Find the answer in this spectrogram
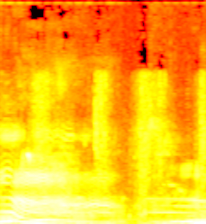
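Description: Voice-acted animal cries from cartoon hyenas: a whine falling steeply in pitch right at the start, then a shorter, lower cry near the end.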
